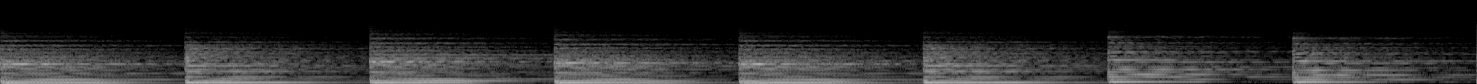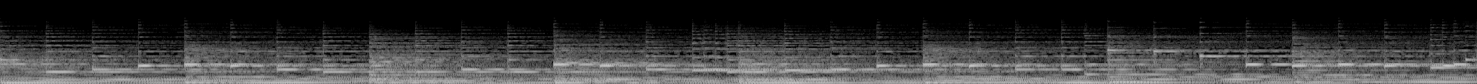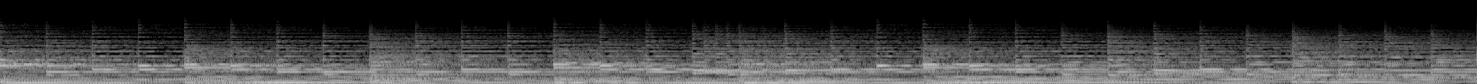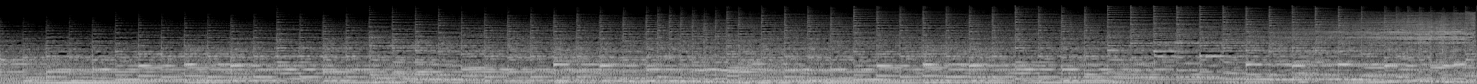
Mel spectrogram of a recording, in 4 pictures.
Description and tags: Eerie Piano Intro & Buildup
A little intro I composed in FL Studio with various tuned VST's.
65 BPM.
buildup, creepy, custom, eerie, intro, melodic, moody, mystical, piano, scary, sound, spooky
